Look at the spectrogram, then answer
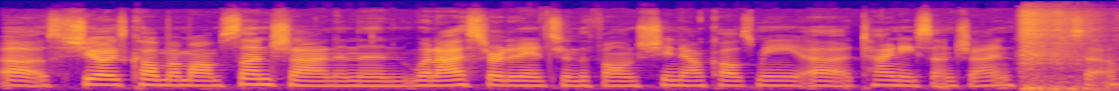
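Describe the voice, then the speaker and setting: Speaking very fast with a Southern accent, a woman uses a fairly low pitch and monotone, flat intonation in a very clean recording with a silent background. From US South. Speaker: customer service manager. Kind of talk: casual chat.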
